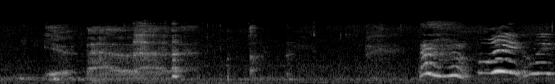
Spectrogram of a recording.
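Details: Low, rumbling burps, one long and drawn out, with brief voiced belches near the end, during a brother and sister burping contest in a quiet room.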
